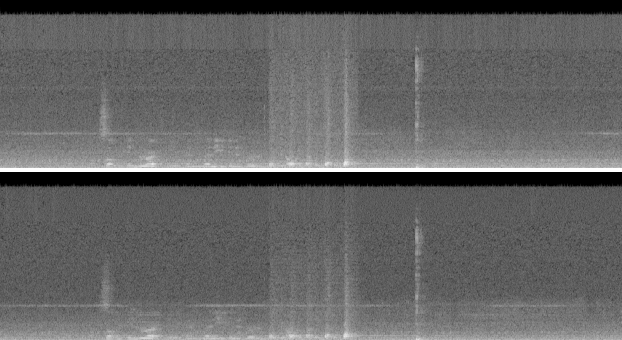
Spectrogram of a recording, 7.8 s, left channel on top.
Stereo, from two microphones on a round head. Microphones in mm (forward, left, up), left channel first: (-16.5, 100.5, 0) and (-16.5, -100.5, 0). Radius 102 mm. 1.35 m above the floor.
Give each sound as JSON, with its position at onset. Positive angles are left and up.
{"t": 1.2, "sound": "a man speaking", "side_deg": 85, "distance_m": 2.5}
{"t": 3.4, "sound": "a whoosh", "side_deg": 30, "distance_m": 1.3}
{"t": 5.2, "sound": "a thud", "side_deg": 15, "distance_m": 5.0}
